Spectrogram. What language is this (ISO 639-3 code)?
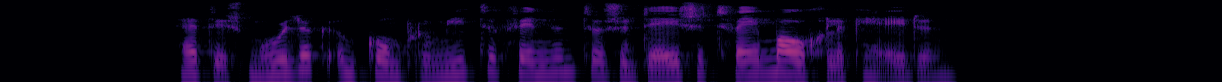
nld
